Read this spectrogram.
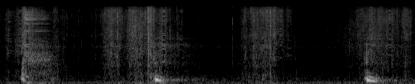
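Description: Plastic wrapping rustles and crinkles as it is torn off.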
